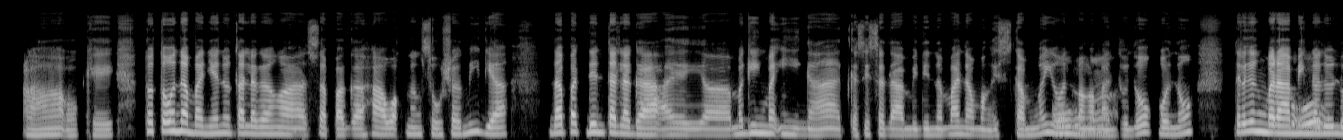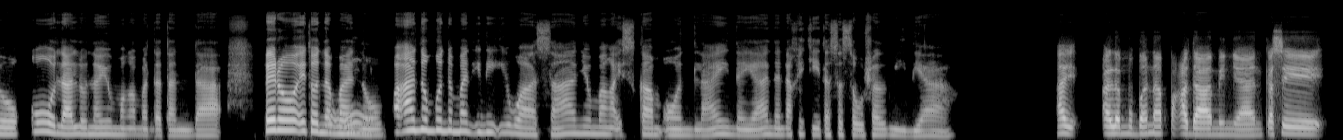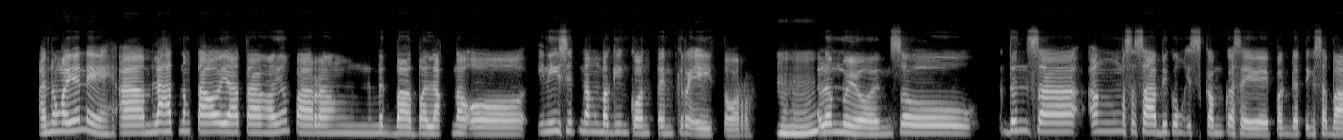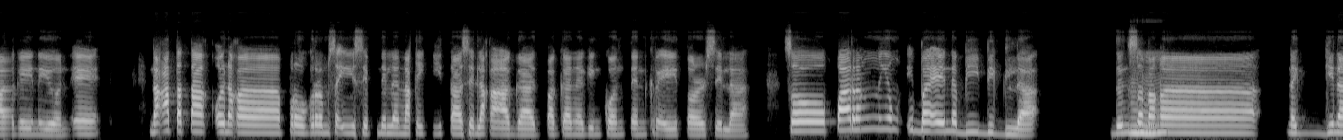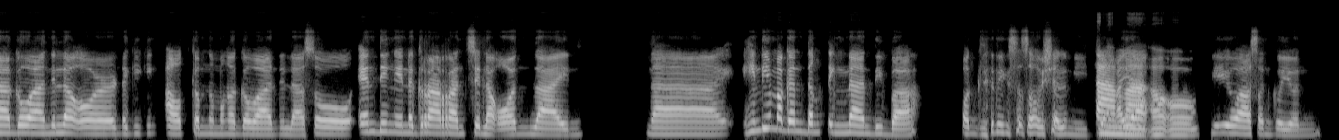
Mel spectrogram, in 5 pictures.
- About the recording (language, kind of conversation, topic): Filipino, podcast, Paano nakaaapekto ang midyang panlipunan sa paraan ng pagpapakita mo ng sarili?
- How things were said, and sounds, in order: other background noise; stressed: "Totoo"; laughing while speaking: "pagdating sa social media"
